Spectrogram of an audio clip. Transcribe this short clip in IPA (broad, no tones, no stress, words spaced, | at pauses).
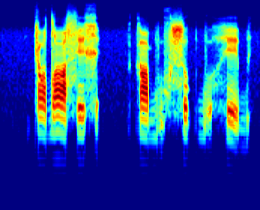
kidˤɑsex | kɑbṵxsokbo̰ heb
